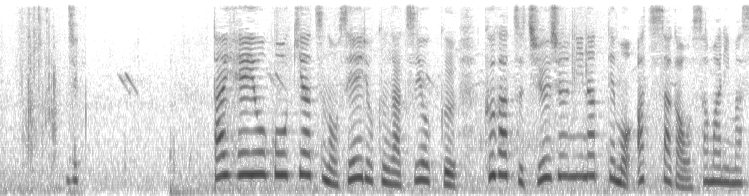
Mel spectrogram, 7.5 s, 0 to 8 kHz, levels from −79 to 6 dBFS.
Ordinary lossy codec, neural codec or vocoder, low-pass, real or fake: none; none; 7.2 kHz; real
